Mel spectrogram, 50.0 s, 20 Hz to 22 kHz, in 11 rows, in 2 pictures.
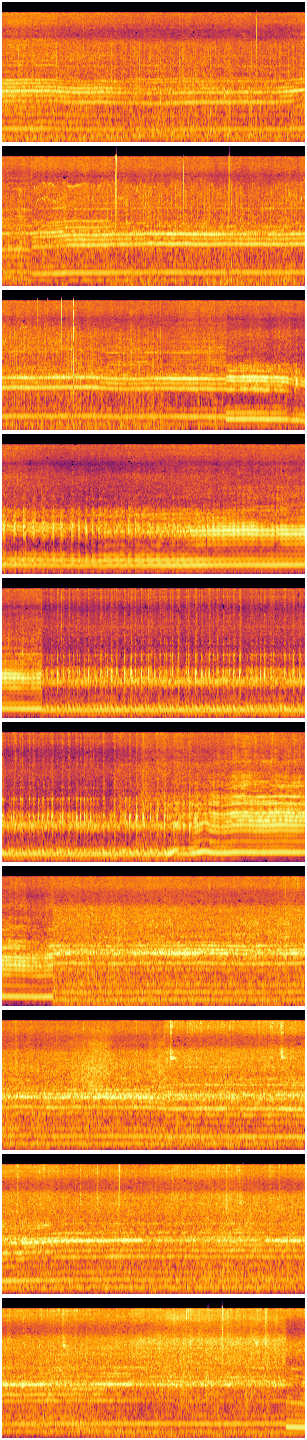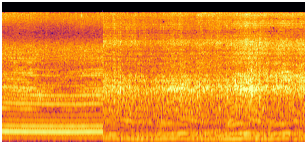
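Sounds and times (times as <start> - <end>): snowmobile engine running: 0.0 - 49.9.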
